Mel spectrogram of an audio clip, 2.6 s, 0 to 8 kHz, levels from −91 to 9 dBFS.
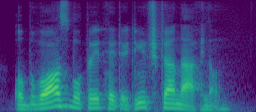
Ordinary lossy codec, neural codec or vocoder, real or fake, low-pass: none; codec, 16 kHz, 0.5 kbps, FunCodec, trained on Chinese and English, 25 frames a second; fake; none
